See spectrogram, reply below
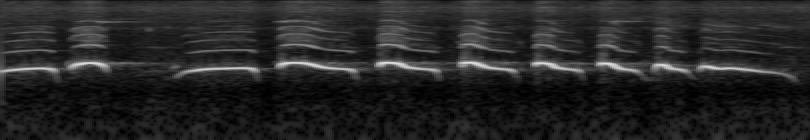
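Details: Green pigeon calling in a run of short, mellow whistled notes, each bending up and then falling, about two per second, with two longer level whistles early on; quiet surroundings.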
